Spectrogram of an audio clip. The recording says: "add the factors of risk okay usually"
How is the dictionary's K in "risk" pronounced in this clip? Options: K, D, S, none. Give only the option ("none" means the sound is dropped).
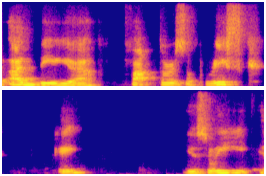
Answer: K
